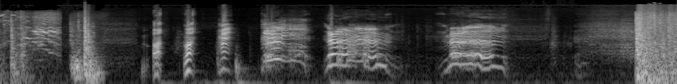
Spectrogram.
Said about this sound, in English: Who are you? Why did you kick our door in?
